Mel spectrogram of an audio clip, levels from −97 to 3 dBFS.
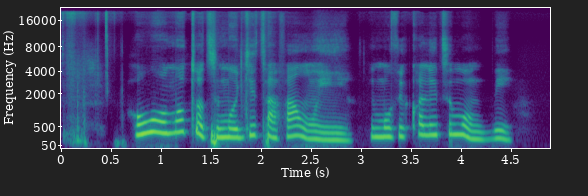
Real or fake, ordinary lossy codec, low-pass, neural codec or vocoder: fake; none; none; autoencoder, 48 kHz, 32 numbers a frame, DAC-VAE, trained on Japanese speech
